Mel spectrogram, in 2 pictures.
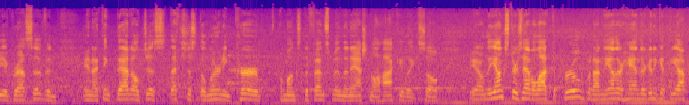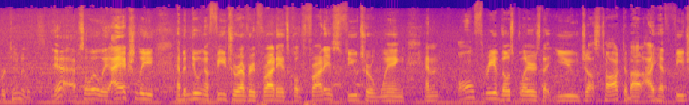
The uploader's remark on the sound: Live from Training Camp. Live from Centre Ice Arena in Traverse City, Mich. During the 2014 Detroit Red Wings Training Camp.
